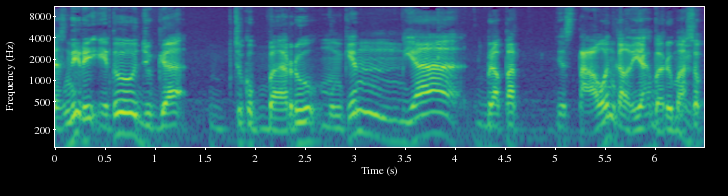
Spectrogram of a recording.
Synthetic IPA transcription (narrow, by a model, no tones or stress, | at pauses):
as̬əndiɾiʔit̪ud͡ʒuɡa | t͡ʃukʊp̚baɾumuŋkɪnjabəɾapa | jasə̥t̪a̰ʊnkalojahbaɾuma̰sʊk̚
